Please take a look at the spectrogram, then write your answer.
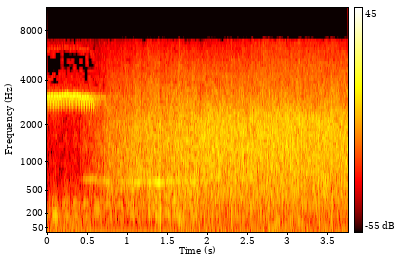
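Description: A short, shrill whistle blast marking the end of a speaking turn in a panel game sounds with a steady high pitch for about half a second, then loud, sustained applause from an audience takes over and continues to the end.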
